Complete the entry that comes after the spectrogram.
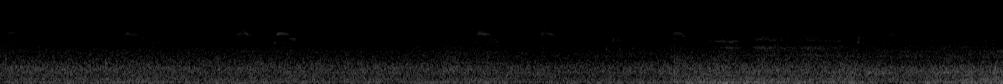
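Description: Birds calling with short, high chirps, a dozen or so scattered through, over a soft steady wash of outdoor ambience from calm water at dusk.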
